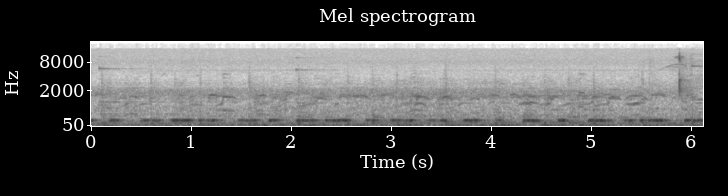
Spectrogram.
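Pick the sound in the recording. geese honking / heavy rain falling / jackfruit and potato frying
geese honking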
